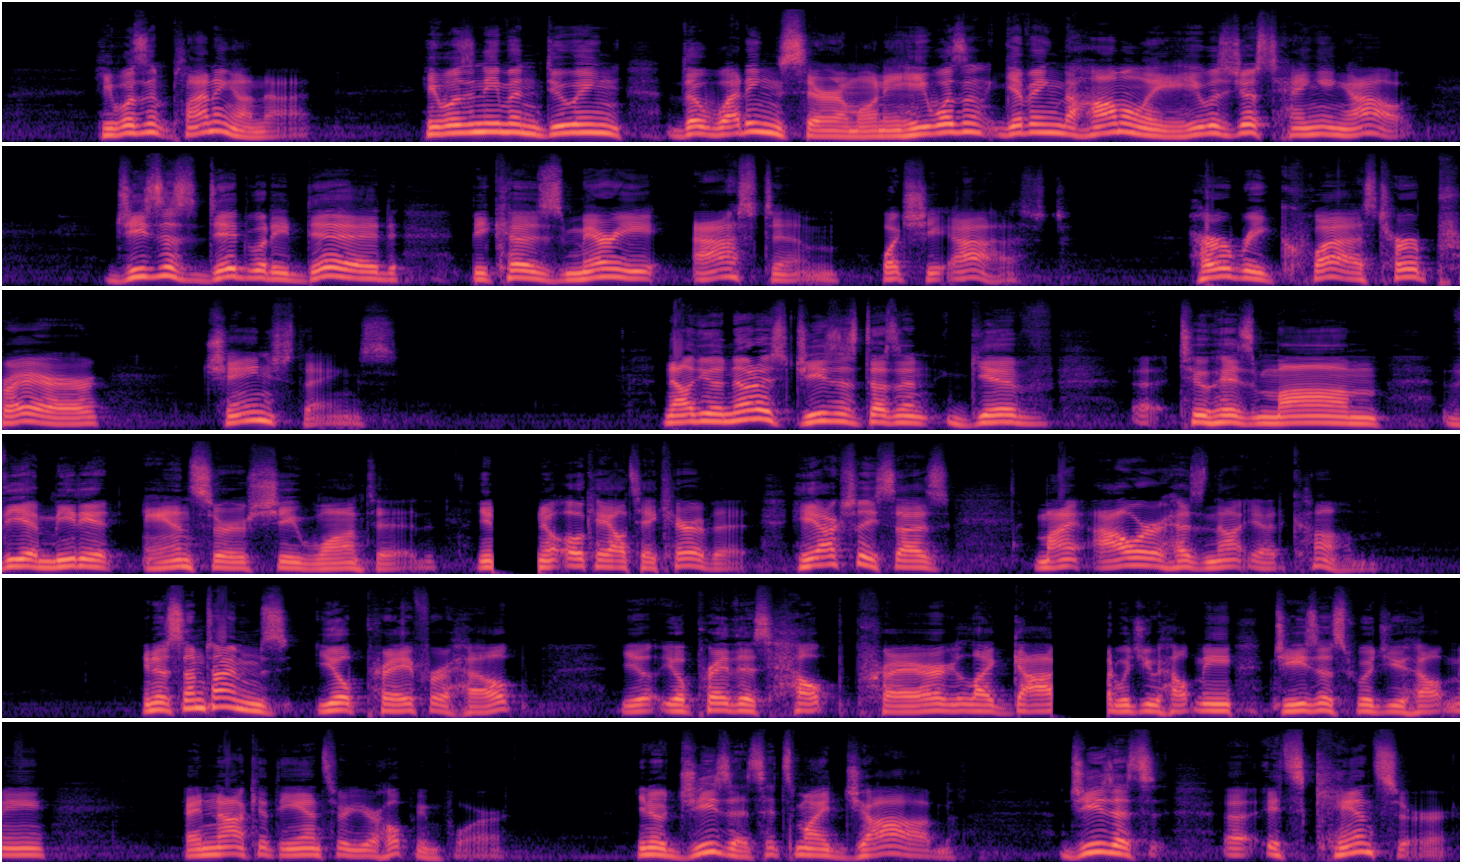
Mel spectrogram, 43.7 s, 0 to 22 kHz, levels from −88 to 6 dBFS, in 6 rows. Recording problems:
audio freezing; at 24 s and at 34 s

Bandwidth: 18 kHz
